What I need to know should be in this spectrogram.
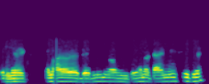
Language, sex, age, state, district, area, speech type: Gujarati, male, 18-30, Gujarat, Ahmedabad, urban, conversation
